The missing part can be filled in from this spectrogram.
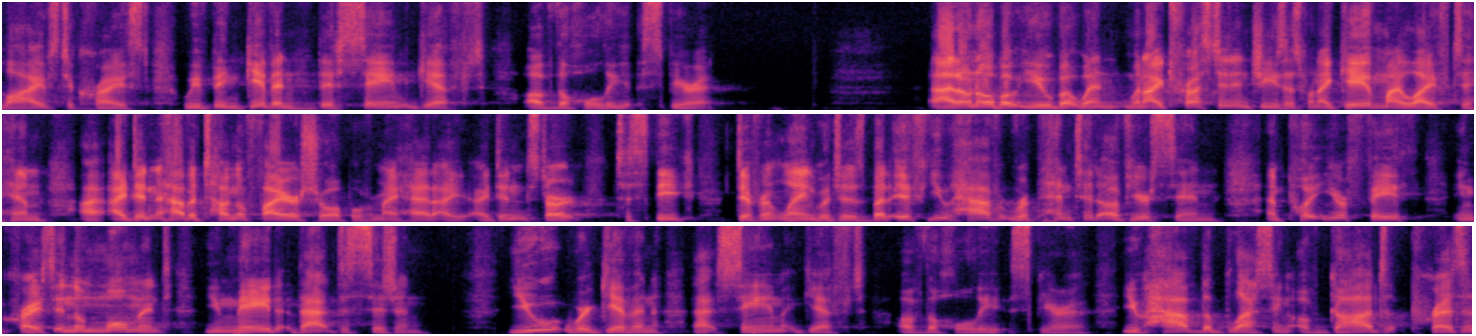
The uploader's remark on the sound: Preached on May 23, 2021 at Liberty Grace Church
